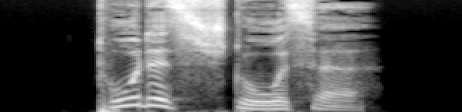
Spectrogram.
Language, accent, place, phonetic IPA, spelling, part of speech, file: German, Germany, Berlin, [ˈtoːdəsˌʃtoːsə], Todesstoße, noun, De-Todesstoße.ogg
- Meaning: dative of Todesstoß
